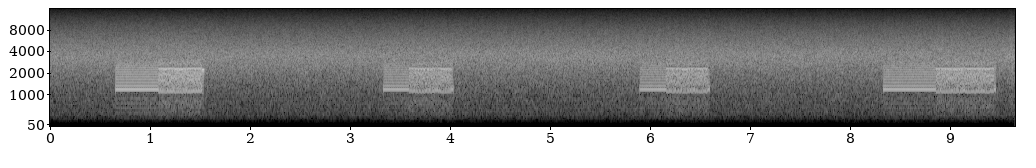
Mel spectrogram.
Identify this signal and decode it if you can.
Packet radio (AX.25, as in APRS), 1200 baud, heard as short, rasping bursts, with radio hiss and a squelch burst at the end.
